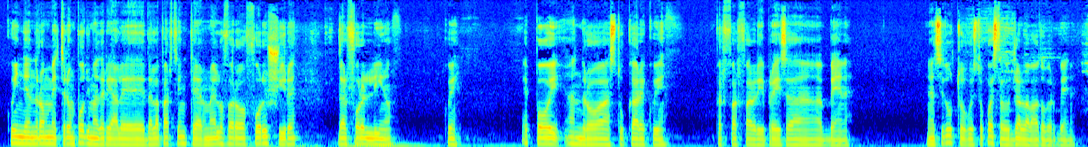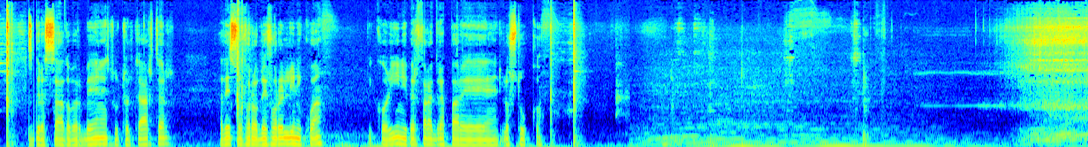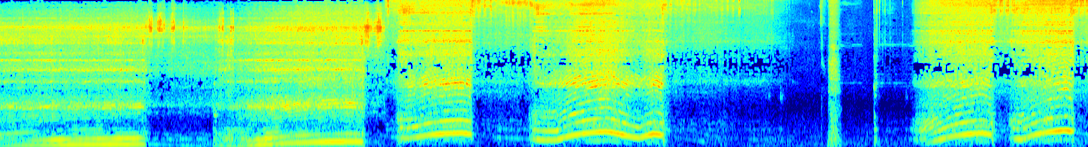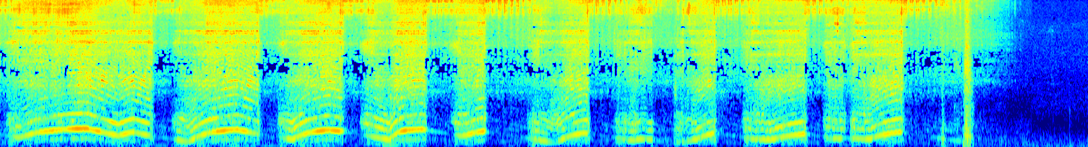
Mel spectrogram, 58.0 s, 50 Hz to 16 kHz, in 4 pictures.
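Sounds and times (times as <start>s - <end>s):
rotary tool drilling into metal: 27.6s - 57.0s.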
